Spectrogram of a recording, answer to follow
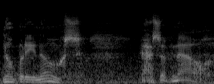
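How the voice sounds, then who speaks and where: Weary ancient-kingdom officer played by a man, low male voice, formal and hesitant; game dialogue over noticeable background noise. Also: unhurried, close to an everyday voice. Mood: grave, weary. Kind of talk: video game story dialogue.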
